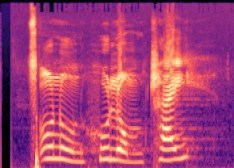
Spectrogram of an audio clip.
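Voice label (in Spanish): "martín pescador", qanjobal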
